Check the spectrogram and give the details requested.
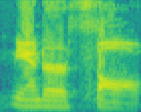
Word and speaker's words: Neanderthal: now it's like Neander neanderthal no neanderthal eh anymore you you pronounce the T and the H so it's Neanderthal yeah whatever the point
